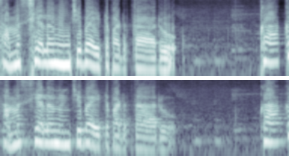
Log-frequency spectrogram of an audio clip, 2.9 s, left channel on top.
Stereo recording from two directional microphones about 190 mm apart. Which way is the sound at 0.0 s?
55° left (ahead or behind).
